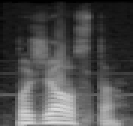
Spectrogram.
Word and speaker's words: пожалуйста: If you sound this out in Cyrillic letters, it looks a bit like пожалуйста, but it's not pronounced like that. It's one of the few words that isn't pronounced exactly as it's written.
